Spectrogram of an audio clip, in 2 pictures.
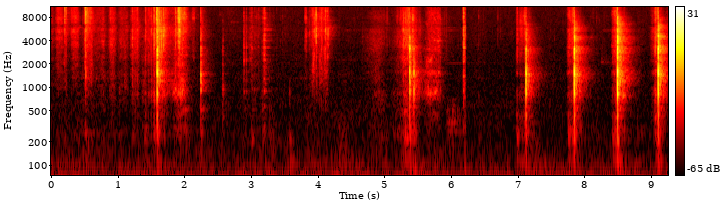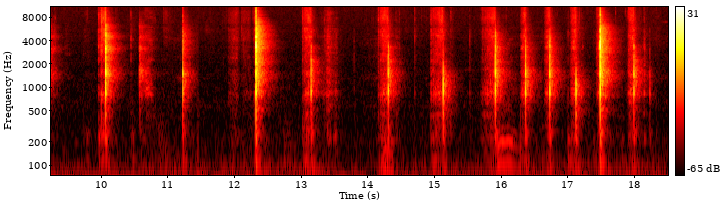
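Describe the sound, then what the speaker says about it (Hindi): A medium onion being finely chopped with a knife on a board: sparse taps at first, then a brisk, irregular run of sharp, close knife strikes in a quiet room, no voices. "इसे महीन काट लेते हैं।"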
